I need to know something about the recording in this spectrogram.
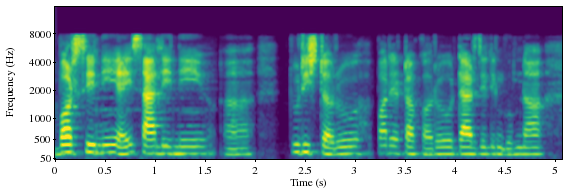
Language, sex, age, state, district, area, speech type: Nepali, female, 45-60, West Bengal, Darjeeling, rural, spontaneous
